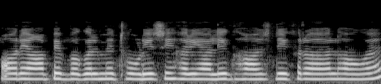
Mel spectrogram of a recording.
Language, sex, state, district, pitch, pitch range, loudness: Bhojpuri, female, Uttar Pradesh, Gorakhpur, 250 Hz, 245-255 Hz, -12 LUFS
